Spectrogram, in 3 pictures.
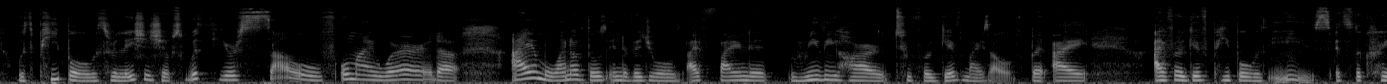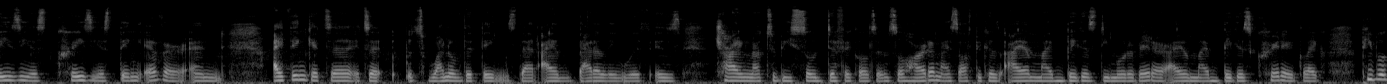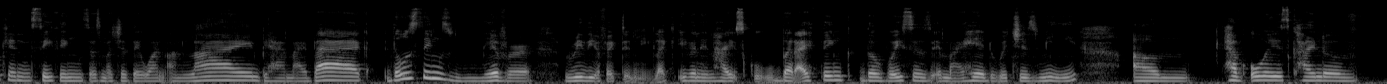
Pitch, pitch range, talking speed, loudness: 170 Hz, 160-185 Hz, 170 wpm, -34 LUFS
